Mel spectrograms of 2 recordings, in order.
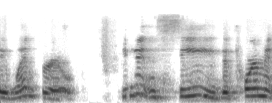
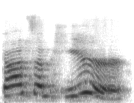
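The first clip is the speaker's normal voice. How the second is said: slow, raised; 5 semitones higher, 3 dB louder, much slower than usual. Shown as a demonstration. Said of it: "it shows the different vibrations".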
